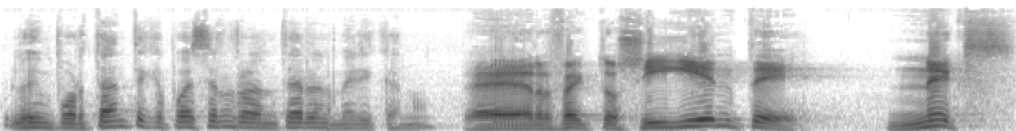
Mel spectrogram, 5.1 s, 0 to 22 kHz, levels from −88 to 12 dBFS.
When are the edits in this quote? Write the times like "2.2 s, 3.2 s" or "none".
1.2 s, 1.6 s, 2.2 s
